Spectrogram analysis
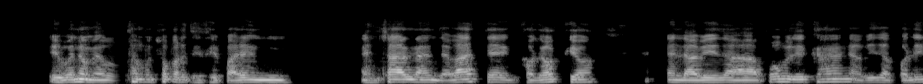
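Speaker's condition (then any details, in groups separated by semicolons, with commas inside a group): Cerebral palsy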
